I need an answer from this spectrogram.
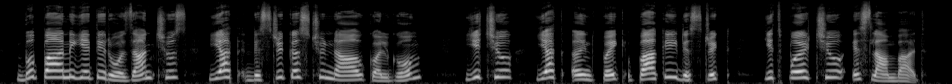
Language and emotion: Kashmiri, neutral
